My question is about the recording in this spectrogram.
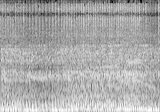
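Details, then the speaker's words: Daelim quad after CVT clutch and belt cleaned, lightly greased and reassembled: single-cylinder engine revs evenly as drive takes up smoothly, slight clicking if revved hard, no judder or slipping; normal clutch engagement. "so as the clutch is coming in a lot smoother now. However, if you're a bit handy on the revs, you can hear it clicking, just biting. So ideally, you come in nice and slowly, it picks up, there's no juddering at all."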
